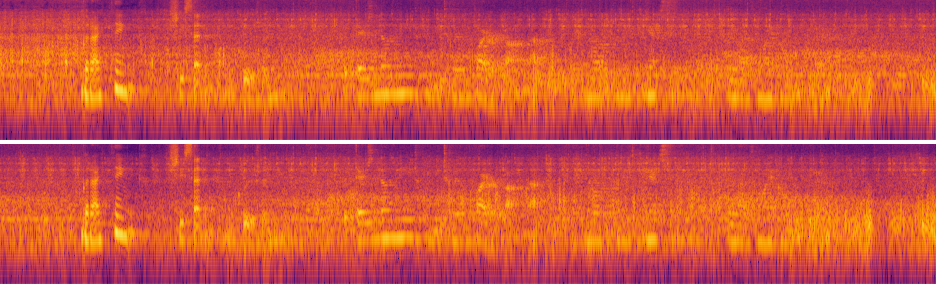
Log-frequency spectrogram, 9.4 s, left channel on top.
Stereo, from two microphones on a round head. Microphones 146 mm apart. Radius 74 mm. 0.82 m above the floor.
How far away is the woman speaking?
About 0.8 m.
